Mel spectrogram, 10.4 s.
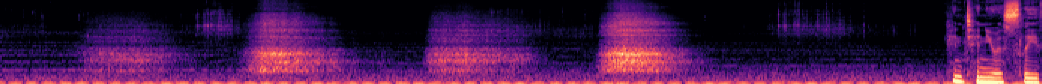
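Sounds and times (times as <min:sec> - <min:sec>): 
low pulsing rhythmic hum: 0:00.0 - 0:10.3
continuous open-mouth breathing: 0:00.8 - 0:07.1
speech: 0:09.5 - 0:10.4.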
